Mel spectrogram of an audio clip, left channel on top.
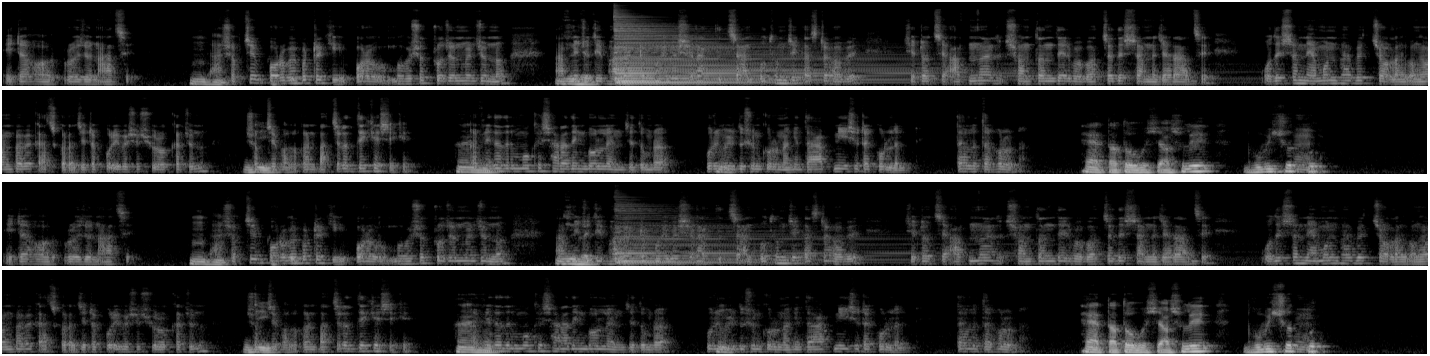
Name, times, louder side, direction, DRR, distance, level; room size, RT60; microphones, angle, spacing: voice 1, 0.0-1.3 2.1-12.3 12.6-16.3 16.7-18.3 18.9-20.9 21.3-23.3 23.8-24.5 27.2-27.4, left 2 dB, 50° left, 6 dB, 0.8 m, -35 dB
voice 2, 1.9-2.3 2.9-3.0 5.5-5.9 16.7-17.0 18.8-19.2 21.4-21.5 25.0-27.5, right 2 dB, 30° right, 8 dB, 0.4 m, -27 dB
Keyboard (musical), 6.1-12.1, left 7 dB, 80° left, 0.5 m, -36 dB
6.3 x 2.4 x 3.5 m, 0.30 s
head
